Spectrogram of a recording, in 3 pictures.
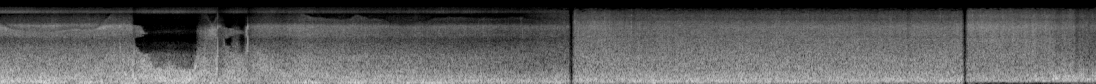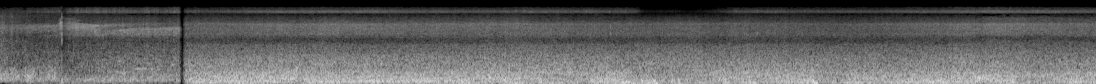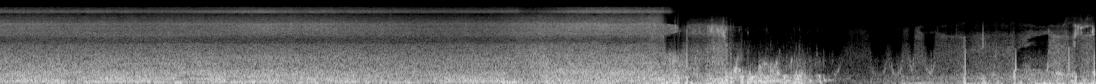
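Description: Class IV whitewater rapids rushing and splashing over and around an inflatable packraft, a steady, loud roar of churning water with wind buffeting the microphone. Just before the end the sound goes muffled as the boat plunges into a big hole and the camera goes under water.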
